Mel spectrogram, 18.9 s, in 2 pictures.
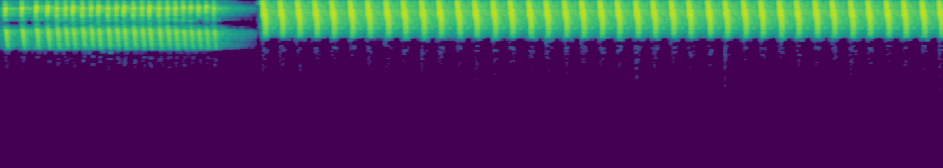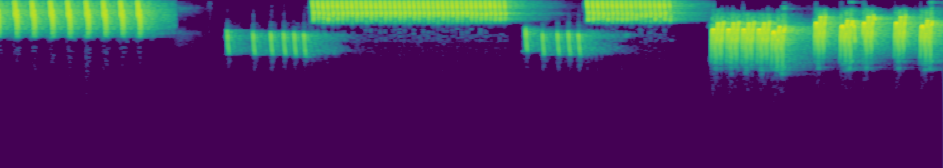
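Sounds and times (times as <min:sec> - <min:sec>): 
sunbird song: 0:00.0 - 0:18.8.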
